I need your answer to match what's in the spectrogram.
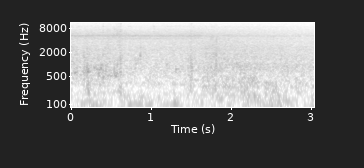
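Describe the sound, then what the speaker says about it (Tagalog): A stream of water flows steadily and continuously nearby on a hidden trail near Puerto Galera, with a bright rushing hiss and no voices. "Yun yung naririnig nating tubig."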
